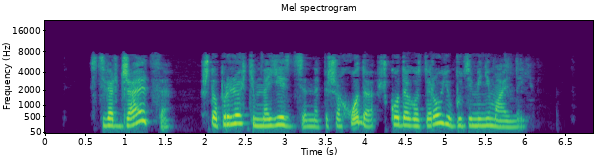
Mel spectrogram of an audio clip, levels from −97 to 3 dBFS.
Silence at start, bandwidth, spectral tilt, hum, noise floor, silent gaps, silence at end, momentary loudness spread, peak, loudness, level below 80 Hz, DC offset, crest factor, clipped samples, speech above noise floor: 0.6 s; 7.8 kHz; -5 dB/octave; none; -82 dBFS; none; 0.85 s; 14 LU; -2 dBFS; -17 LUFS; -62 dBFS; under 0.1%; 16 dB; under 0.1%; 66 dB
